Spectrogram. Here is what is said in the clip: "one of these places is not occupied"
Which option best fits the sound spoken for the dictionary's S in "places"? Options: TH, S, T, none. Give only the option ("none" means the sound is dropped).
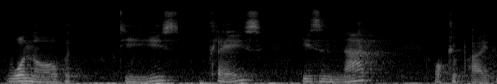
none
